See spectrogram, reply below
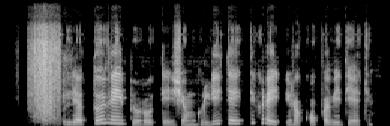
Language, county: Lithuanian, Alytus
